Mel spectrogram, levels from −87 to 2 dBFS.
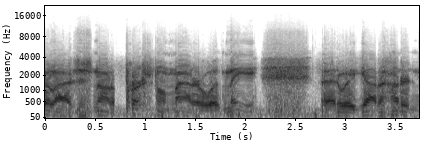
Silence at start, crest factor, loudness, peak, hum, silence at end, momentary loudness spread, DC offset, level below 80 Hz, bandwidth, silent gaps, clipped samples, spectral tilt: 0 s; 12 dB; -13 LUFS; 0 dBFS; none; 0 s; 2 LU; under 0.1%; -42 dBFS; 11 kHz; none; under 0.1%; -5.5 dB/octave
